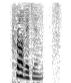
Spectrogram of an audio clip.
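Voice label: "providence", English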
